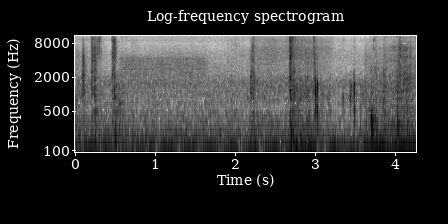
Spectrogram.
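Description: An OBS-era Ford F150 pickup truck idles with a low steady engine hum while its fuel pump primes, with a few faint clicks and knocks over the running engine and no talking.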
